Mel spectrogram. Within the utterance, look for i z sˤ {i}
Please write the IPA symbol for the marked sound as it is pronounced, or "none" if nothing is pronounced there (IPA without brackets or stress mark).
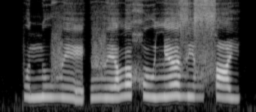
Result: i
